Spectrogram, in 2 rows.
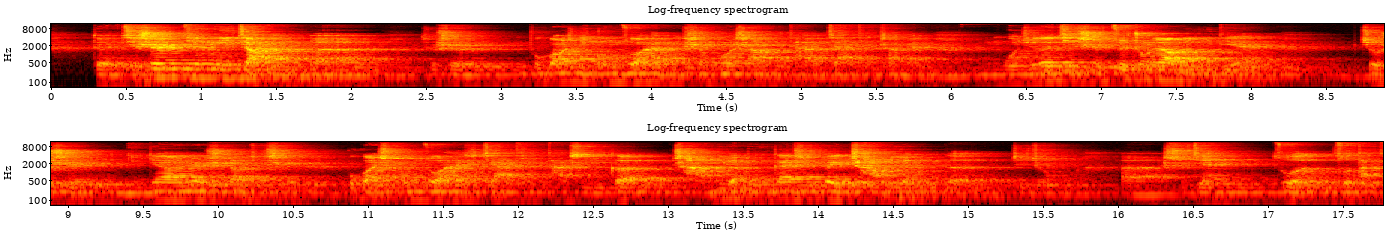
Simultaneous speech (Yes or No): No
